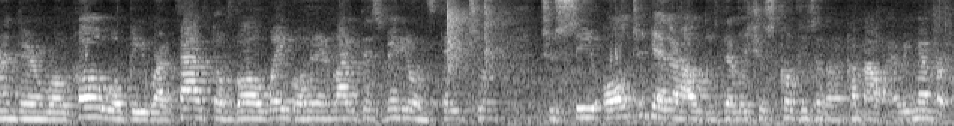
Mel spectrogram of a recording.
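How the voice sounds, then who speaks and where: A woman hosting a casual home cooking video, chatting to viewers in a conversational way and often checking for agreement. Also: lowish voice. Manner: conversational, repeatedly seeking agreement. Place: home kitchen. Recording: roomy, noisy kitchen, distant mic.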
